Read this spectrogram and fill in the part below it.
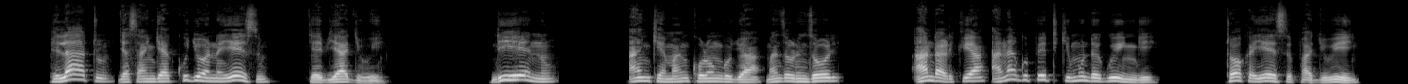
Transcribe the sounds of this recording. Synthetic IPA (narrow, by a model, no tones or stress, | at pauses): pilatuɟasaŋɡiakuɟɔnajɛsu | ɟ̥abiaɟuwi | ndijɛnu | aŋ̩kɛmaŋ̩kɔlɔŋɡɔɟwamaɲd͡ʒɔliɲd͡ʒɔli | a̰ndalikwijaːnaɡupɛti̥kimudaɡwiŋɡi | tɔkajɛsupaɟuwi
